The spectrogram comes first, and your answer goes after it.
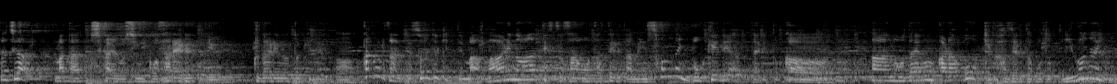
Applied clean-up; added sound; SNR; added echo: none; Alarm; 19 dB; reverberation time 2.9 s.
